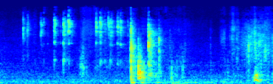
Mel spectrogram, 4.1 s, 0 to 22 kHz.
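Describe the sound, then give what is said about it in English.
Dice are rolled in a tabletop role-playing game, rattling and clattering on a hard surface in a quick irregular run of sharp plastic clicks and taps lasting a few seconds and coming up 9, with no one speaking. “Go ahead and roll me.”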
